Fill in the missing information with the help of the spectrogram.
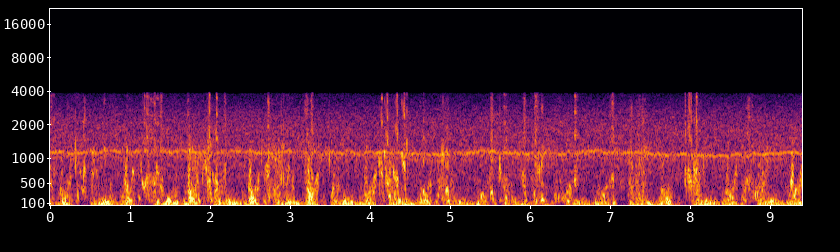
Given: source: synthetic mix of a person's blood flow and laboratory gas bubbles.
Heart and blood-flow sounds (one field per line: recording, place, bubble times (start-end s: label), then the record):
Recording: Doppler ultrasound of blood flow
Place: precordium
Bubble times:
0.00-0.08 s: bubbles
0.21-0.49 s: bubbles
0.66-0.71 s: bubbles
0.74-0.82 s: bubbles
0.93-1.01 s: bubbles
1.09-1.61 s: bubbles
1.68-2.23 s: bubbles
2.38-2.57 s: bubbles
2.60-3.08 s: bubbles
3.17-3.32 s: bubbles
3.45-3.53 s: bubbles
3.92-4.00 s: bubbles
4.09-4.50 s: bubbles
4.60-4.71 s: bubbles
4.83-5.03 s: bubbles
5.46-6.22 s: bubbles
6.29-6.64 s: bubbles
6.97-7.19 s: bubbles
7.21-7.52 s: bubbles
7.90-8.21 s: bubbles
8.63-9.02 s: bubbles
9.36-9.41 s: bubbles
From the record:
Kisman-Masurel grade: 242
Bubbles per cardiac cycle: several, 3 to 8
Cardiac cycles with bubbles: 100%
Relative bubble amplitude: moderate (0.250 to 0.450)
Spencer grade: 3 (all of the cardiac periods contain showers or single bubble signals, but not dominating or overriding the cardiac motion signals)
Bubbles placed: anywhere in the cardiac cycle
